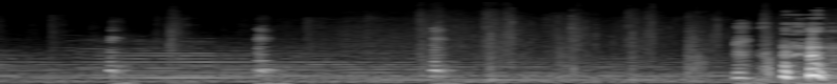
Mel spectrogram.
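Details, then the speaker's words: Faint, repeated short hacking coughs from a male pet cat in the background of a live stream, building to a louder cluster at the end; the same cat had been sneezing earlier. "oh God the C the cat is uh the cat's coughing as well now you"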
